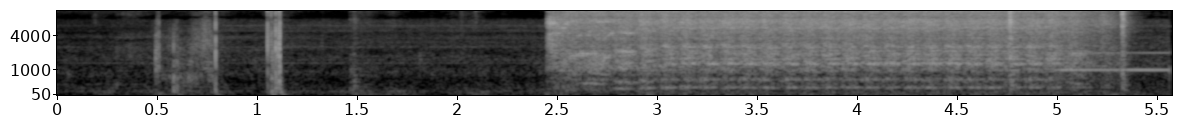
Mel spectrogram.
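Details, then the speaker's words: 2007 Dodge Ram 1500 5.7L Hemi cranking at an even rhythm, about three strokes a second, never catching; scan shows crank sync, RPM and no security issue but no cam sync, three-wire Hall-effect cam sensor suspected. "you could see that there everything was reading good i had no security issue we had engine rpms we had crank sync but no cam sync"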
